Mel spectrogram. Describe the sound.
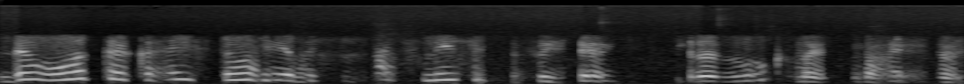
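A caller from Kirov talks over a mobile phone line with a thin, narrow-band sound, and the voice cuts in and out with brief dropouts and gaps between choppy bursts of speech as the mobile connection keeps dropping.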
